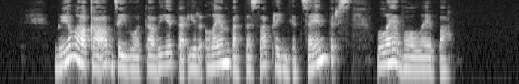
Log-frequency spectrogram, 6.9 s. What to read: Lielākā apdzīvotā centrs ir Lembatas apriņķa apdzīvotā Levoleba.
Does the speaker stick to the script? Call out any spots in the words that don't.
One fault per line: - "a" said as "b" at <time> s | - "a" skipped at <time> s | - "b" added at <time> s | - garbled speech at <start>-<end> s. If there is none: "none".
- "centrs" said as "vieta" at 2.1 s
- "apdzīvotā" said as "centrs" at 4.1 s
